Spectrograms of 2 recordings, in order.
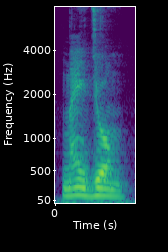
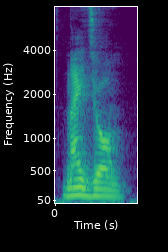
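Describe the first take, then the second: The two takes are said the same way.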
